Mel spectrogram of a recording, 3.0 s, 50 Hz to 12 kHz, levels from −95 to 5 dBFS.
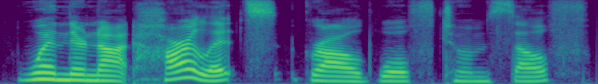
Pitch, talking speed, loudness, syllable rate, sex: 210 Hz, 180 wpm, -18 LUFS, 4.9 syllables/s, female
